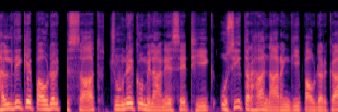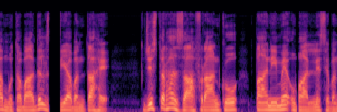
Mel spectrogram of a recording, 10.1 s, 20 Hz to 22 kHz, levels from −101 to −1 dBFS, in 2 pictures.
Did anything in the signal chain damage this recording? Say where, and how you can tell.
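Yes, two kinds of damage. Hard clipping hits early, from 0.41 to 0.45 s: a brief peak is driven about 4 dB past what a converter or gain stage could pass, so its top is sheared flat. The flat top adds a burst of high harmonics, heard as a short crackle on the loud moment. Codec artefacts or noise would smear across quiet passages too, but this distortion stays tied to that peak and vanishes below it.

The other fault is a digital broadcast dropout at reception, where the receiver lost lock or rejected corrupt frames and muted. It happens three times: 0.91 to 1.02 s (96 ms missing), 5.80 to 5.99 s just after "نارنگی پاؤڈر کا متبادل" (168 ms), and 9.52 to 9.56 s (24 ms). Each gap fades out and back in over about 8 ms, and the lengths are multiples of 24 ms, which fits whole lost frames. A damaged cable gives ragged, clicky breaks instead, and a network concealer would fill the gap rather than silence it.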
